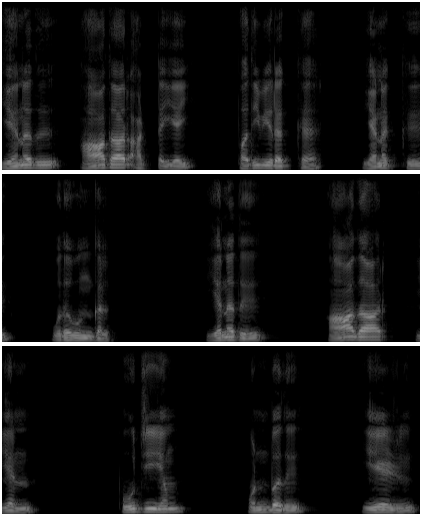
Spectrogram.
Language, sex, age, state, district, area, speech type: Tamil, male, 45-60, Tamil Nadu, Madurai, rural, read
